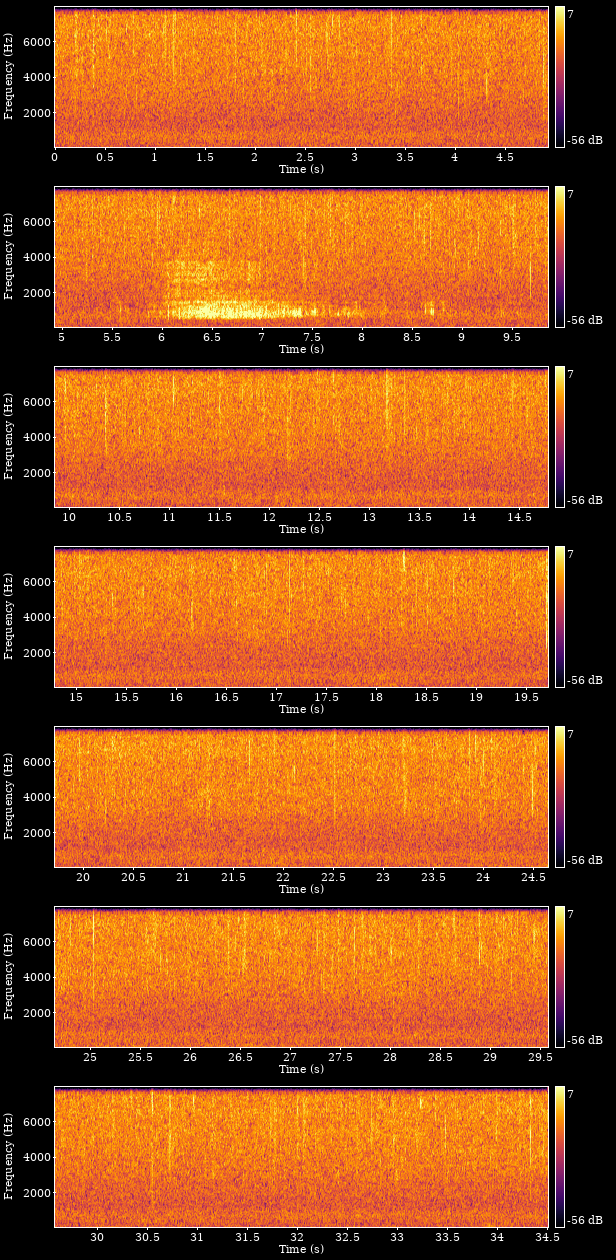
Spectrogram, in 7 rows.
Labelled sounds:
6.1	7.0	water noise, 0.78 to 1.6 kHz

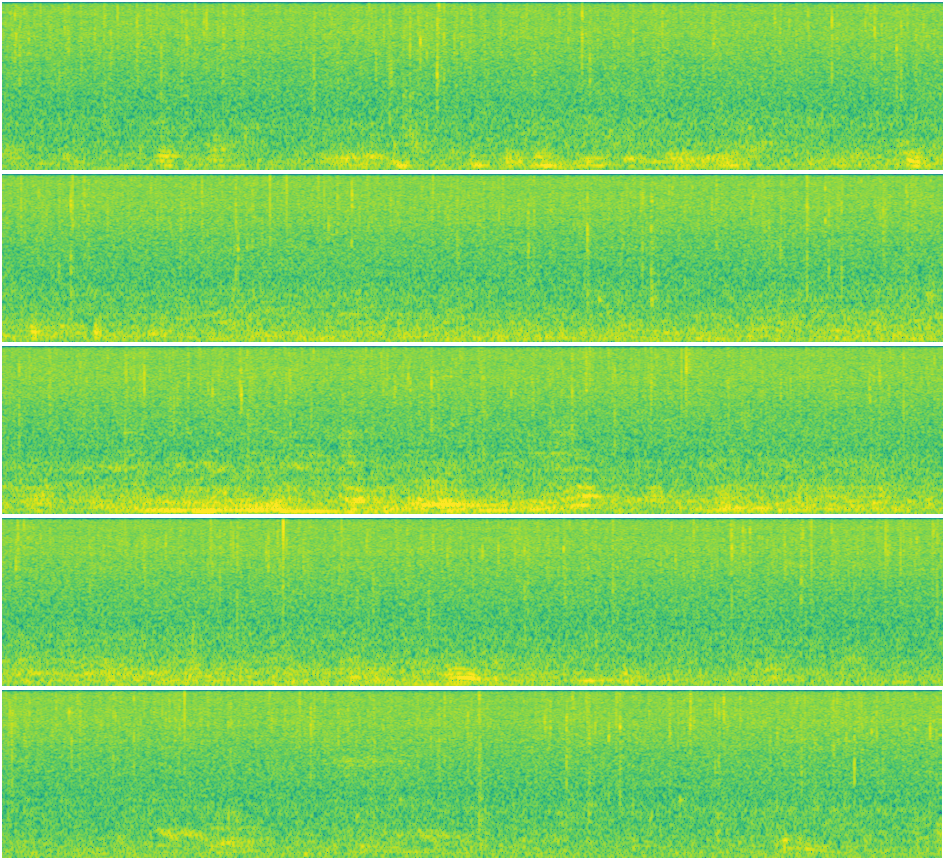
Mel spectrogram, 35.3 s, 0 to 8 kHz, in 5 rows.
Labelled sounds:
30.7	31.0	humpback whale, 2.1 to 2.3 kHz

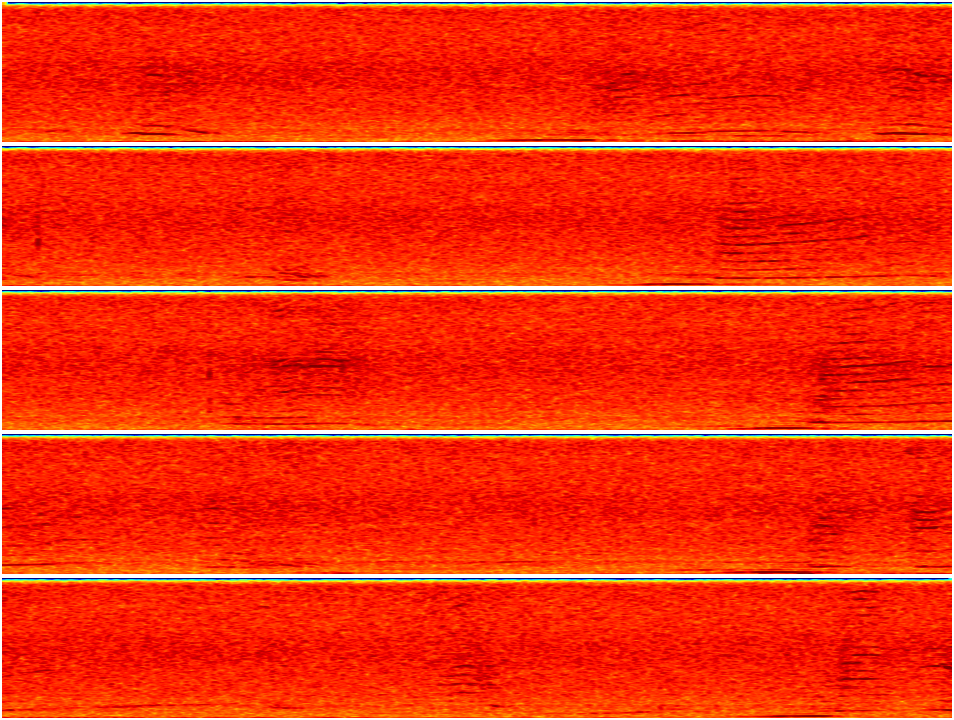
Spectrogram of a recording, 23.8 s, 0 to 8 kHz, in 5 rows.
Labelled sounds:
3.5	4.8	humpback whale, 0.80 to 2.7 kHz
8.3	9.0	humpback whale, 0.90 to 3.9 kHz
10.9	11.2	humpback whale, 3.6 to 3.8 kHz
13.6	14.2	humpback whale, 1.3 to 5.2 kHz
15.3	15.5	humpback whale, 0.80 to 0.90 kHz
19.8	20.1	humpback whale, 3.5 to 3.8 kHz
23.1	23.4	humpback whale, 2.1 to 2.3 kHz

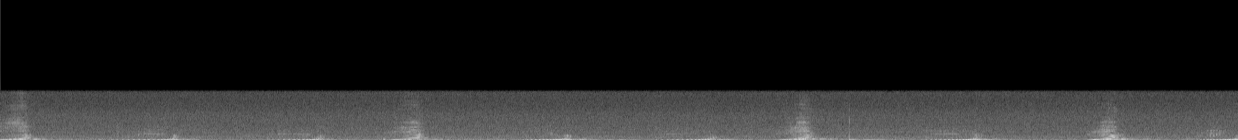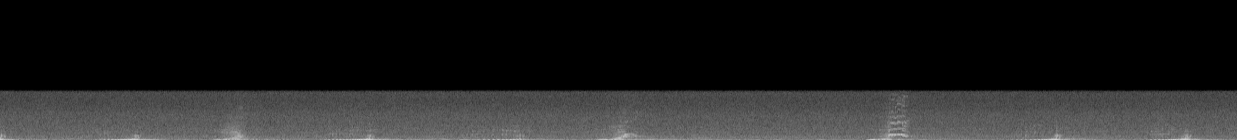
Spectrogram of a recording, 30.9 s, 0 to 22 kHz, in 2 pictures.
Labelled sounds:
0.0	0.2	humpback whale, 2.6 to 3.0 kHz
1.7	2.1	humpback whale, 0.80 to 1.1 kHz
3.7	3.9	humpback whale, 0.86 to 1.1 kHz
5.0	5.3	humpback whale, 0.80 to 3.0 kHz
11.6	12.0	humpback whale, 0.93 to 1.1 kHz
13.6	13.9	humpback whale, 1.2 to 1.6 kHz
15.1	15.3	humpback whale, 1.4 to 1.6 kHz
23.2	23.5	humpback whale, 0.80 to 1.1 kHz
26.5	26.9	humpback whale, 0.80 to 3.0 kHz
29.8	30.1	humpback whale, 0.90 to 1.1 kHz

